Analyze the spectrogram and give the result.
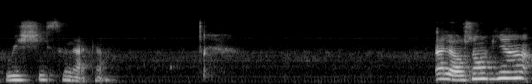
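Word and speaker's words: Rishi Sunak: En revanche, le S H se prononche donc notamment pour le nom du premier ministre britannique Richy Sunak et non pas Richiak qu'on entend régulièrement également. Donc Richi Sunak.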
